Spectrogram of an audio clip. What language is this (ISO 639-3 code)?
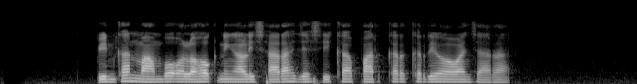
sun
